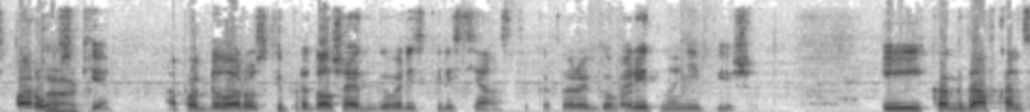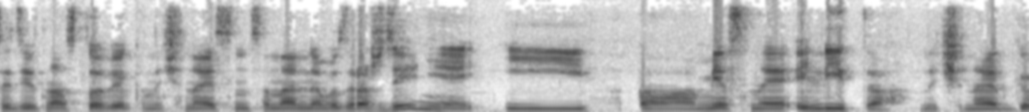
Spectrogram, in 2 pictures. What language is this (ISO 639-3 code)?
rus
